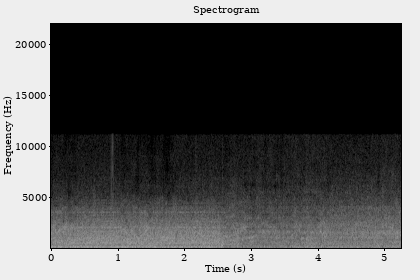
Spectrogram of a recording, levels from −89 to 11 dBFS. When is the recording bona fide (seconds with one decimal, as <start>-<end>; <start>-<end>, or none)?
0.4-1.0; 1.9-2.8; 4.2-4.8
